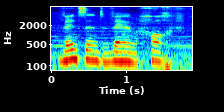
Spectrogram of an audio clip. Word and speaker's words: Vincent van Gogh: his name even though it's actually pronounced as Vincent van Hoff I'm not making that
